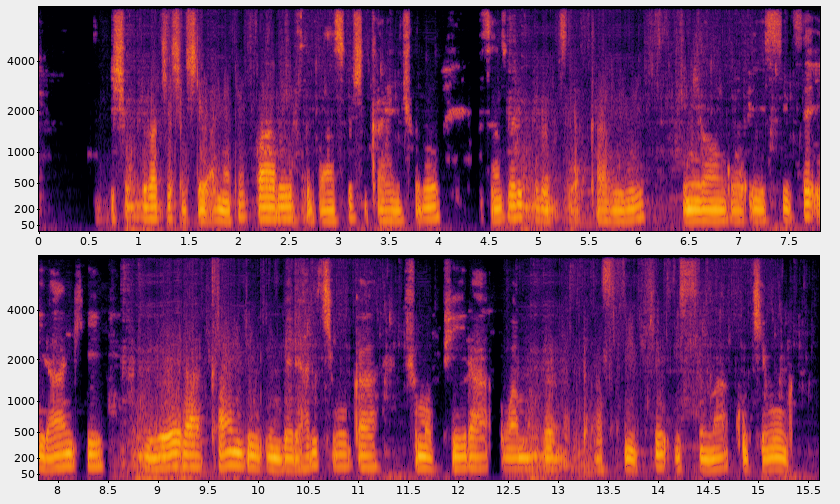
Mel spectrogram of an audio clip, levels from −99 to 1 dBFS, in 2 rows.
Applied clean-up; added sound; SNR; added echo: neural separator model SepFormer DNS4.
